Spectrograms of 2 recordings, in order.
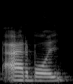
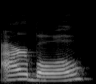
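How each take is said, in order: First: It is said with a native Spanish accent. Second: It is said with an English-style accent. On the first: The speaker calls it right. "the child's accent of the word árbol was native accent" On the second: The speaker calls it wrong. "He did not say árbol, which is how um, some might interpret that word"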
